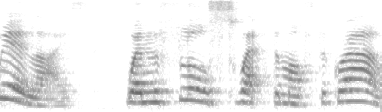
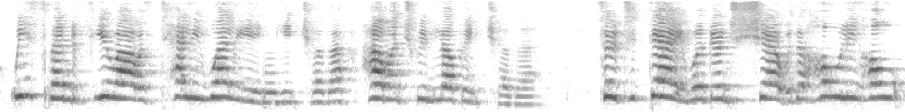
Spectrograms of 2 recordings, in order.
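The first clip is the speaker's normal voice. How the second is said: put-on higher gushing baby-talk voice; higher sugary lovey-dovey baby talk; soppy baby talk; 7 semitones higher, 6 dB louder than usual. A narrator's reading. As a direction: coo the rhymes like a besotted parent.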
